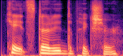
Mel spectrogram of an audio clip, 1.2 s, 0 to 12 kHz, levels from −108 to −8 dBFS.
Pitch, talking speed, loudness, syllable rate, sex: 155 Hz, 195 wpm, -16 LUFS, 6.3 syllables/s, female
